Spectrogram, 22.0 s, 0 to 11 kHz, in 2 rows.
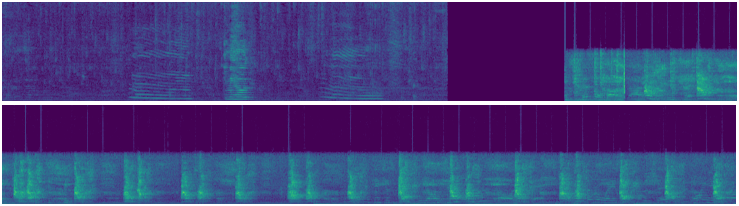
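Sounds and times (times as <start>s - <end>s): steady low hum: 8.5s - 22.0s
dog barking: 9.6s - 22.0s.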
